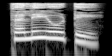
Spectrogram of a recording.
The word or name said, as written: ತಲೆಯುಡೆ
